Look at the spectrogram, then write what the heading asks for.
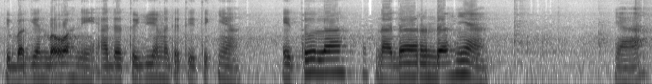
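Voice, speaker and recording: Seorang guru pria memberi pelajaran musik daring untuk murid sekolah, dengan sabar mengulang poin penting dan sering bertanya "ya" atau "oke". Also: male voice, mid-range voice, fairly even intonation, measured pace, vocal fry, darkish tone, a little hiss or hum, poor audio. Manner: patient, repeats key points, checks in with "ya" and "oke". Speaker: teacher. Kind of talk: online music lesson for schoolchildren.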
